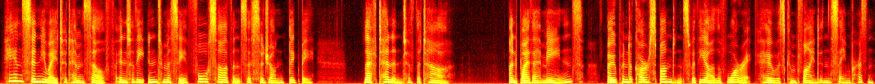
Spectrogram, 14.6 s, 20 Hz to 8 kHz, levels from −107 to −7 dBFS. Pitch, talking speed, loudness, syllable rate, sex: 200 Hz, 150 wpm, -19 LUFS, 4.8 syllables/s, female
